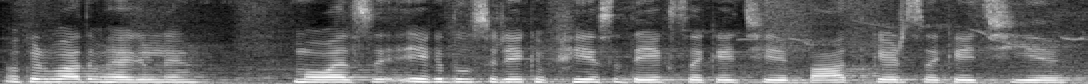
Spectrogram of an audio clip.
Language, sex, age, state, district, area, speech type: Maithili, female, 18-30, Bihar, Begusarai, rural, spontaneous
